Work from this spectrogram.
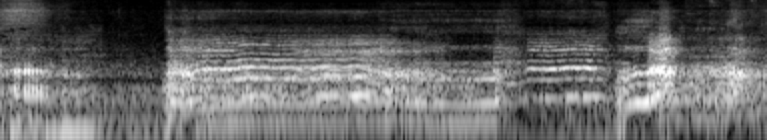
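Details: Two three-year-old dogs, Greyhound Fox and German Shorthaired Pointer Miles, tussle over a tug toy. Steady, rough, harmonic growling holds for several seconds, briefly dipping quieter before a louder burst near the end.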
